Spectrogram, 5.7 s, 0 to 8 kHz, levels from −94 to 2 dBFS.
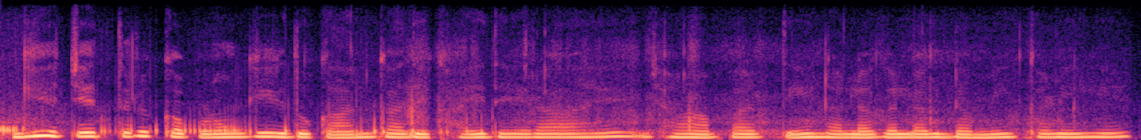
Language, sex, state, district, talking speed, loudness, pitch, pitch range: Hindi, female, Madhya Pradesh, Bhopal, 180 wpm, -13 LUFS, 190 Hz, 185-205 Hz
